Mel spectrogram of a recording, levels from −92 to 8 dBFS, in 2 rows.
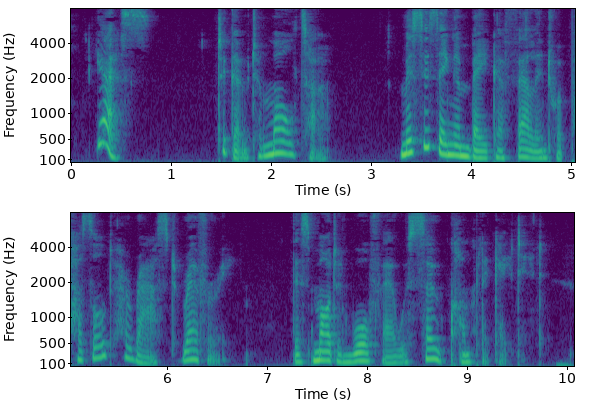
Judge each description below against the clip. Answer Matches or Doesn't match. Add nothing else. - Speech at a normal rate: Doesn't match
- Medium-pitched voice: Matches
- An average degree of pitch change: Doesn't match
